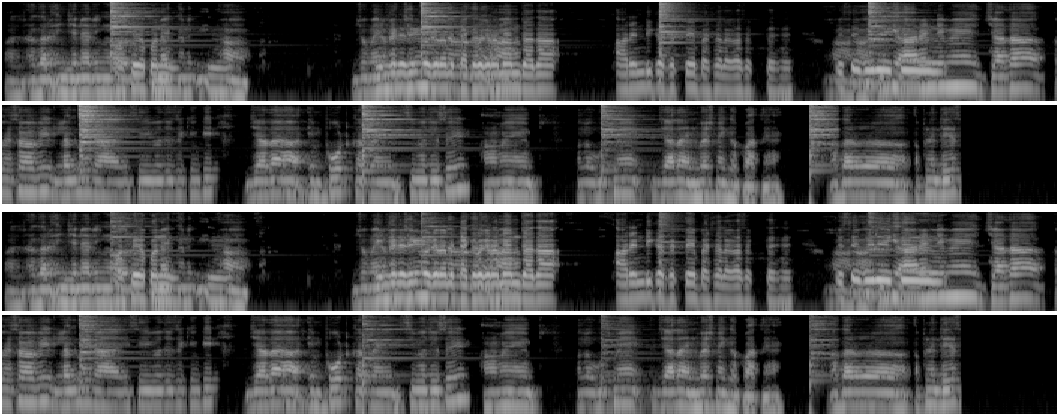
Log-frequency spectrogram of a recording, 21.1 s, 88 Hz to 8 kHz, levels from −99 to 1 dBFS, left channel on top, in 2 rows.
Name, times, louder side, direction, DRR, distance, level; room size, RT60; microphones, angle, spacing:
voice 1, 0.0-2.5 3.5-5.2 8.3-15.9 16.3-18.3 18.8-20.1, equal, 5° right, 6.8 m, -43 dB
sound 1, 1.1-1.8 4.2-4.8 6.6-6.9 8.6-9.2 11.3-11.9 14.1-14.8 16.5-17.0 18.6-18.9, left 12 dB, 75° left, 2.2 m, -39 dB
voice 2, 1.1-2.3 3.7-5.6 6.1-7.9 8.3-9.4 13.3-13.4, right 2 dB, 60° right, 5.2 m, -38 dB
head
